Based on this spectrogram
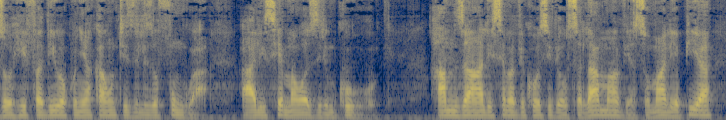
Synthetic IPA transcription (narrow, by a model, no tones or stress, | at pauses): zɔɦifaðiwakwɛɲɛakauntizilizɔfuŋɡwa̰alisɛmawaziɾim̩kuː | hamzaːlisɛmavikɔsivjausalamavjasɔmaliapia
